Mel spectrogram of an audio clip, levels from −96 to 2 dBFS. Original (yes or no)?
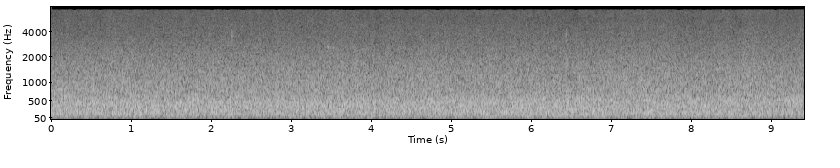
yes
